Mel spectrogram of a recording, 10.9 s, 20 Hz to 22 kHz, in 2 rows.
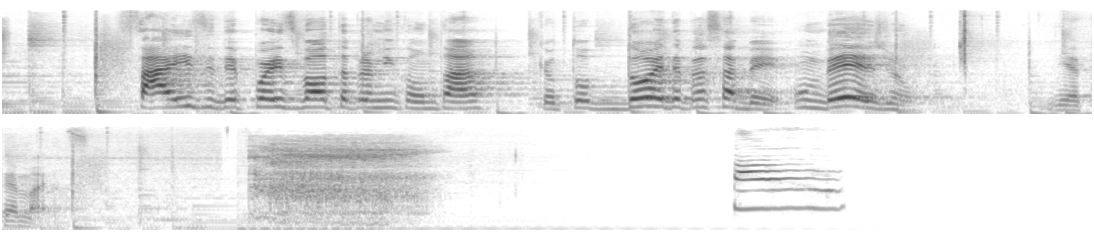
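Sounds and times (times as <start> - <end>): cat meow: 9.1 - 9.7.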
